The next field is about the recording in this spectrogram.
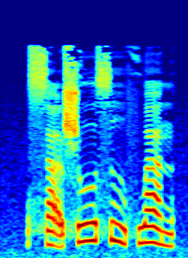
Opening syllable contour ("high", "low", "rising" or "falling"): low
